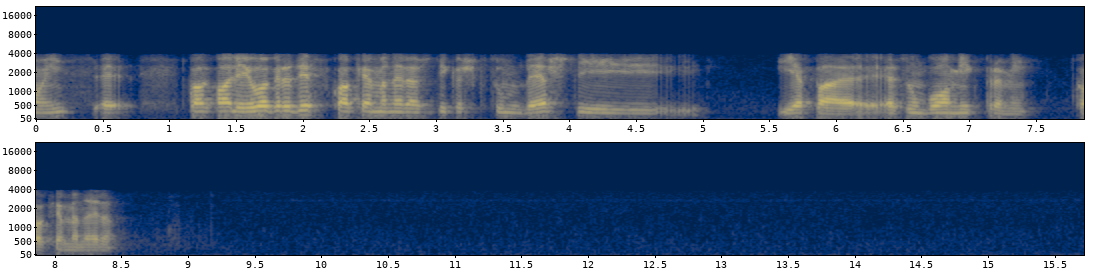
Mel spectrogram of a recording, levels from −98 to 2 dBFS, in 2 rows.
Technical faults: GSM full-rate codec

